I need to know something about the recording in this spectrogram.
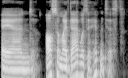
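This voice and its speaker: A man's voice: lowish voice, moderate pace, vocal fry. A middle-aged man with a hypnotic, mesmerizing voice, answering interview questions conversationally as a guest researcher.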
